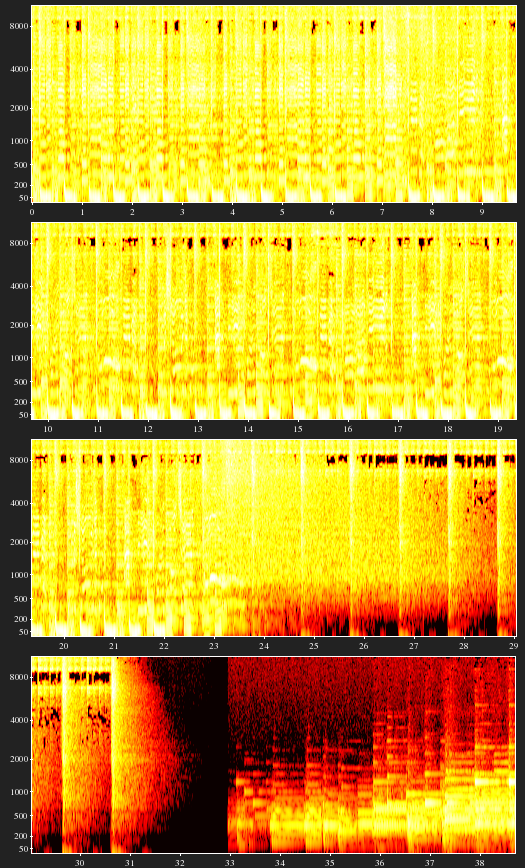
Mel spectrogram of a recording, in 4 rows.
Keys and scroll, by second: 3.1 g, 3.2 y, 10.7 KP_3, 10.9 z, 16.3 g, 16.4 y, 17.9 g, 18.1 z, 23.9 KP_3, 36.9 KP_3.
